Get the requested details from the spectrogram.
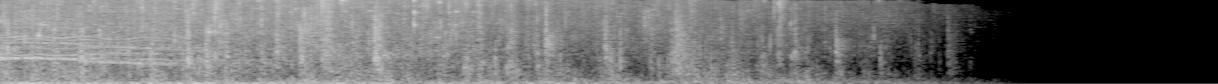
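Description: A deep rumble roars as rocks tumble and fades away.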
